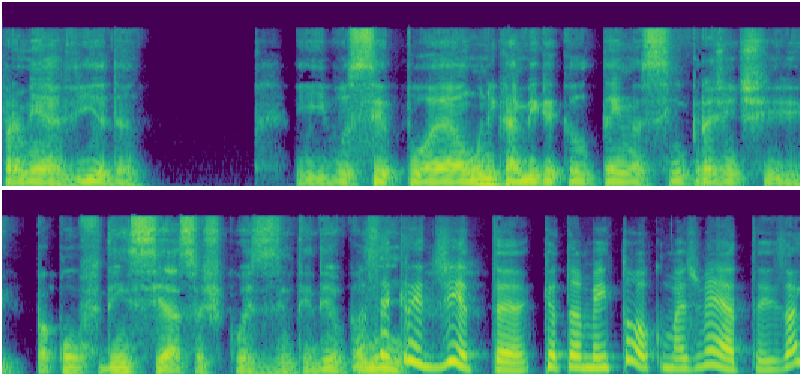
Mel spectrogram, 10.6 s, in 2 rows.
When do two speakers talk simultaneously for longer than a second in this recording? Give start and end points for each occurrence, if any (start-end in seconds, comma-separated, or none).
none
